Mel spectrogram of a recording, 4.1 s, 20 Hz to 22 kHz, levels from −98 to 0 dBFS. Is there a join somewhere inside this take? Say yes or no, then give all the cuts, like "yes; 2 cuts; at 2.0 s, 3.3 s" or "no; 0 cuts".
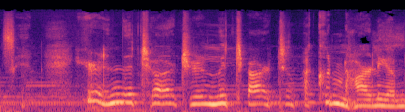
yes; 1 cut; at 3.1 s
